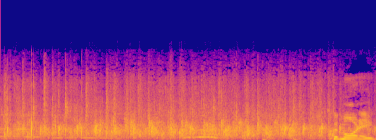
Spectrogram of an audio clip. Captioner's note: applause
